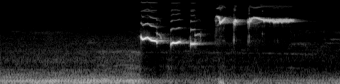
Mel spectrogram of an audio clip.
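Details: Orange-headed thrush in energetic song used to train contest birds: a quick series of loud descending whistled notes, followed by a sustained very high thin trill, over a quiet background hum.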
